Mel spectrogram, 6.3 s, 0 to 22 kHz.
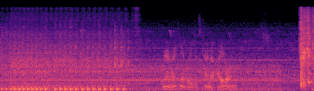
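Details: Chinese 50cc Geely scooter that sat unused, first attempts to run, carburetor suspected to need removal (later found not sealed on intake boot); uneven lumpy putter for a couple of seconds, then falters and quits, rough idle.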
